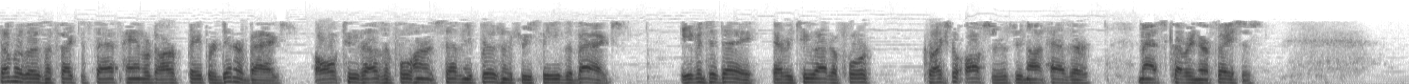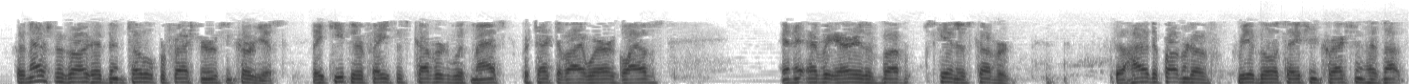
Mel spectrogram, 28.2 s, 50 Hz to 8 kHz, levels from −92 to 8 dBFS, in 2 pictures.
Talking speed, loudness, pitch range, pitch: 150 wpm, -19 LUFS, 115-130 Hz, 125 Hz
